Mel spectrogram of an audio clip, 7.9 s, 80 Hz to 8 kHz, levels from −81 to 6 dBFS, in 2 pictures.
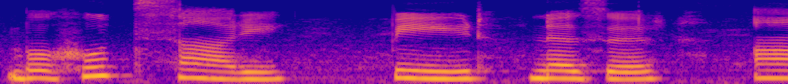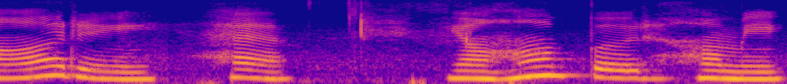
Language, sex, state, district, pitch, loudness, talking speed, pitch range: Hindi, male, Punjab, Fazilka, 225 Hz, -12 LUFS, 75 wpm, 210-240 Hz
